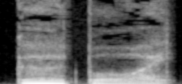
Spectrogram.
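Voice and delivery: gentle soft words to a dog. A narrator's reading. Evan soothing his panting dog, softly. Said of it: "Evan said softly".

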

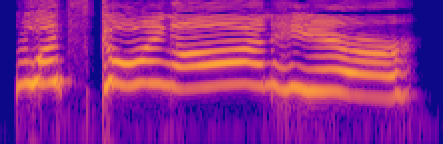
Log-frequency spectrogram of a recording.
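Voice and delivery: very high, loud, slow frightened cry; alarmed cry. A narrator's reading. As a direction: cry out in disbelief. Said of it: "Chris cried aloud".

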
